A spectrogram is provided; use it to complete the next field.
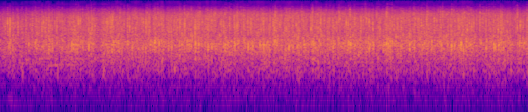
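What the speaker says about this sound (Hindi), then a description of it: "तालियां बज जाए इनके लिए।" A studio audience on a televised quiz show breaks into sustained applause, a steady and full wash of clapping that holds evenly throughout with no voices over it.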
